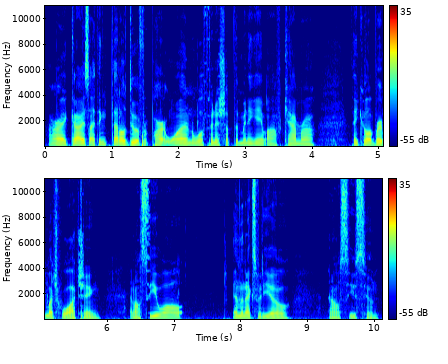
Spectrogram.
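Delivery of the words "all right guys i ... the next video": upbeat YouTube sign-off; outro voice. Acted. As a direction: sign off to viewers cheerfully. Video outro.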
